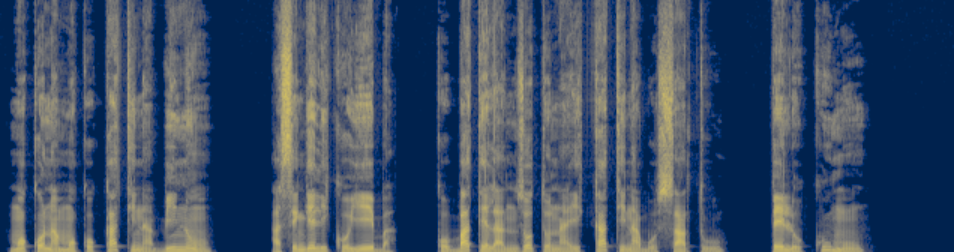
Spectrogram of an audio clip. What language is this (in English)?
Lingala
